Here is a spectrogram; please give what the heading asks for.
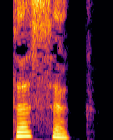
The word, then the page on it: ತಸಕ್: tasak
